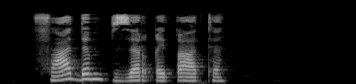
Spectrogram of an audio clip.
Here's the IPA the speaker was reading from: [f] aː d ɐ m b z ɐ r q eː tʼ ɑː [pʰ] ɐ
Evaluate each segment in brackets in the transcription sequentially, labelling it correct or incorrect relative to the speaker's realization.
correct, incorrect

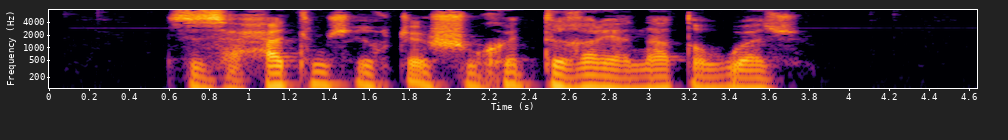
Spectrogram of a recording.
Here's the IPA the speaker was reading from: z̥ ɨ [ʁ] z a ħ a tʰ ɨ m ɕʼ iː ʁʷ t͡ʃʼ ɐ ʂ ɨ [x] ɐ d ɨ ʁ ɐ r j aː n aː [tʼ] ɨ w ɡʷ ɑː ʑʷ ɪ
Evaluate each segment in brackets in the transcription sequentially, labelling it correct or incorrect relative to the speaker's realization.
incorrect, correct, correct

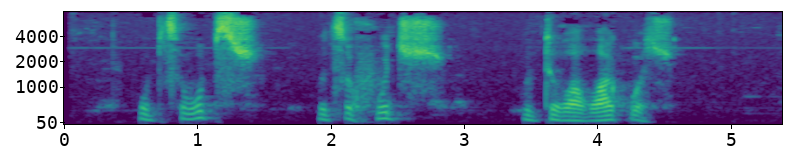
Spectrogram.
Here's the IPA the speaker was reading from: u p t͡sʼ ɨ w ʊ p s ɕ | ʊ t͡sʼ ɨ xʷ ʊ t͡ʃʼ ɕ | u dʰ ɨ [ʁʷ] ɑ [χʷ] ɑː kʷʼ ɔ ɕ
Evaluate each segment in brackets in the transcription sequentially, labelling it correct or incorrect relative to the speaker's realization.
correct, incorrect

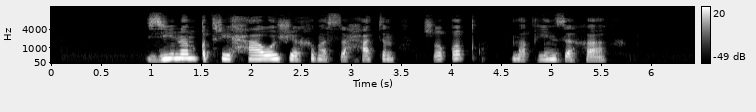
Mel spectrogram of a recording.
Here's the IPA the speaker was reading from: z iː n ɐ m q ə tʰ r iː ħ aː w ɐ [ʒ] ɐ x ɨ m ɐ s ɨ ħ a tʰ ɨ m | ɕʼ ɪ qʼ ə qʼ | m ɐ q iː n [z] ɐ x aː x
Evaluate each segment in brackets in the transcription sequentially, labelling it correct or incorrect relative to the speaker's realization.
correct, correct

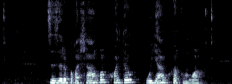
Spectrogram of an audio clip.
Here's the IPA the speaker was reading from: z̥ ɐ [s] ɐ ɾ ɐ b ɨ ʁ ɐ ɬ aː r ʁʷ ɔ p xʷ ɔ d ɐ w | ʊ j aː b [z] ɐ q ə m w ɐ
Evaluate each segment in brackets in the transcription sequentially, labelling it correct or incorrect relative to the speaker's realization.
incorrect, incorrect

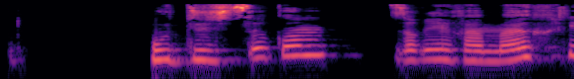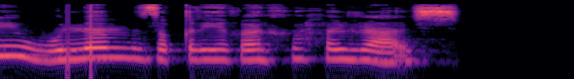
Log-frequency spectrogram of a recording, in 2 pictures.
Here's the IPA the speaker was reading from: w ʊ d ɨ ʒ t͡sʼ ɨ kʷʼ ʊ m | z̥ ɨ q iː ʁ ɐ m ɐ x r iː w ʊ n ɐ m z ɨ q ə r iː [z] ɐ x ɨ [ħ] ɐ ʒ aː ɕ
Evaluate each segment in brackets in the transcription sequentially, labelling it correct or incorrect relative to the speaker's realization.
incorrect, correct

